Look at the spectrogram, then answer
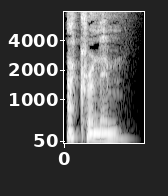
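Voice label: "acronym", British English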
